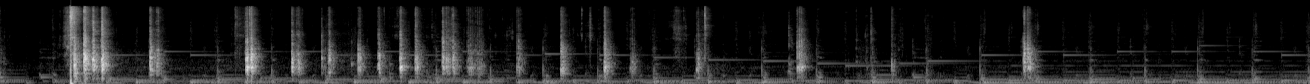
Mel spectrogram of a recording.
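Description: Two Beyblade Burst tops, Winning Valkyrie and Alter Chronos, spinning and clashing in a plastic stadium. A run of sharp clacks, loudest about a second in, comes thickly at first, then grows sparse after about five seconds. Background music with a steady beat plays under it.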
